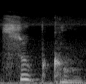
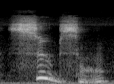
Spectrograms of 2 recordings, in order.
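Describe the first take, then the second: First: The middle consonant is a K sound. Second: The middle consonant is an S sound. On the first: The speaker calls it wrong. "not soupçon" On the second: The speaker calls it right. "the C should be pronounced as an S"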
